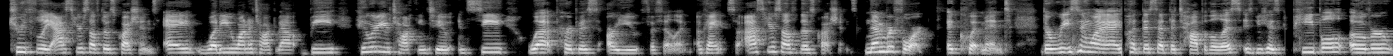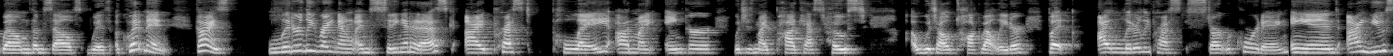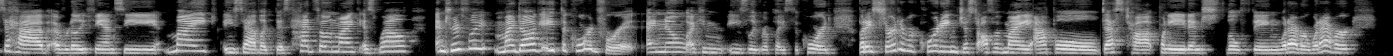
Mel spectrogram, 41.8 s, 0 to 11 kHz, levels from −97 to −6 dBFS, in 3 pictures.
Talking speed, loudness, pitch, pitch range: 195 wpm, -21 LUFS, 225 Hz, 210-260 Hz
